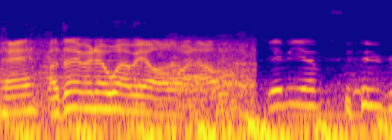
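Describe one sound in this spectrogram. A man talks loudly and animatedly close up.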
